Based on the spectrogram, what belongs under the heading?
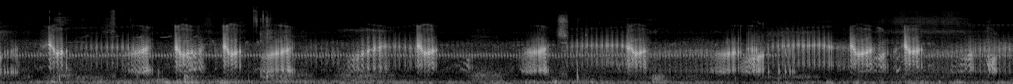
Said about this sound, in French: Ouais, c'est les grenouilles vertes que l'on entend là. Alors il y en a plusieurs. Il y en a plein le fossé. Elles doivent être posées sur l'eau, à la surface de l'eau. Leurs joues se gonflent régulièrement.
